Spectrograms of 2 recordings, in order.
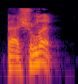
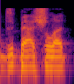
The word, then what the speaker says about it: Bachelet: By the way, Michel Bachelet in Chile, they pronounce the T. Michel Bachelet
